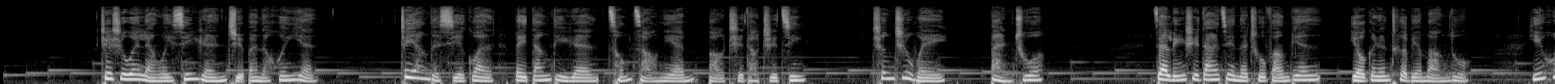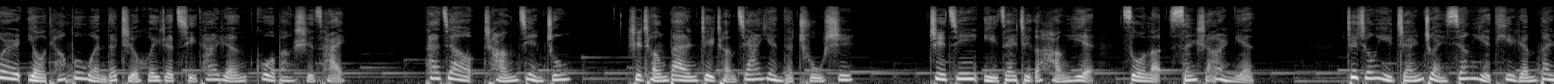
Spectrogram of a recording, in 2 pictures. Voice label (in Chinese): 旁白 女; 乡村厨师 Y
